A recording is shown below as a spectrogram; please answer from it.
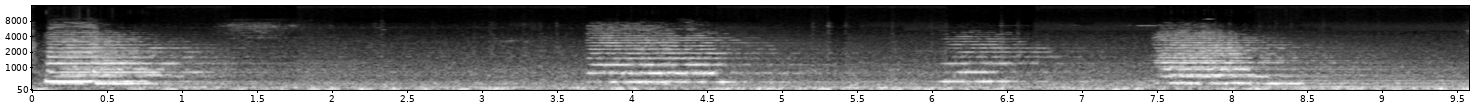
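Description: A train horn blows four times in long, loud blasts over the steady rumble of rolling railcars, near a railway tunnel in Abha–Khamis Mushait, Saudi Arabia.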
